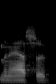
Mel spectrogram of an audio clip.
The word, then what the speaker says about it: Manasseh: Braun corrected me several times, but I call him Manasseh. Or Manasseh, I think is what I said. She said it's Manasseh.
